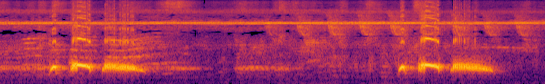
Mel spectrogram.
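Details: Spotted dove cooing from a hand perch: two low, mellow three-note phrases roughly three seconds apart, soft chirps between them and a persistent high electronic tone.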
